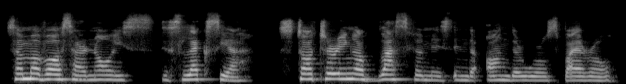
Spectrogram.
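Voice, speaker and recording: A woman recites spoken-word poetry as a slam poet. Her pitch sits in an ordinary middle range, and she sets out each phrase slowly and with deliberation.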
